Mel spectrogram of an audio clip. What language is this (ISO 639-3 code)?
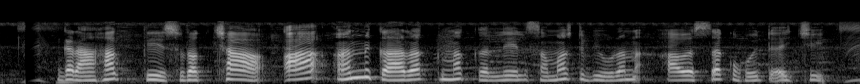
mai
